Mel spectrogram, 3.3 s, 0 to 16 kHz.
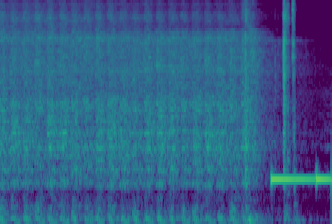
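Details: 2014-2019 Chevrolet Silverado cranked with gas pedal floored during GM bulletin 18-NA-161 negative battery cable voltage-drop test, drop 140 mV (under 200 mV limit): steady rhythmic cranking about three turns a second, then clean start; normal.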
